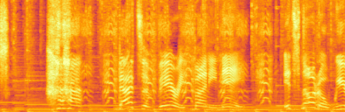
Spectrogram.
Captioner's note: laughs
